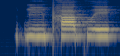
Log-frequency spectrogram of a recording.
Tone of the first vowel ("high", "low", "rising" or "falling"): low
